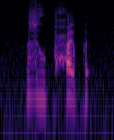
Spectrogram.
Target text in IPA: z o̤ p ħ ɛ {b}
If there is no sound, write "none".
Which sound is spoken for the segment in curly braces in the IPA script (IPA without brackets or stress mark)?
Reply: p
